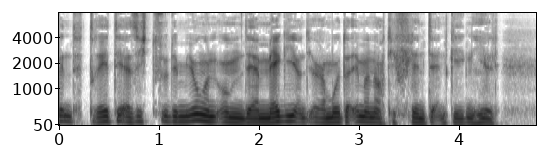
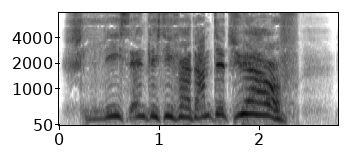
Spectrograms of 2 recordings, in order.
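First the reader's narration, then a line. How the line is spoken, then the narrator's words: Bellowed. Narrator (German): brüllte Buster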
